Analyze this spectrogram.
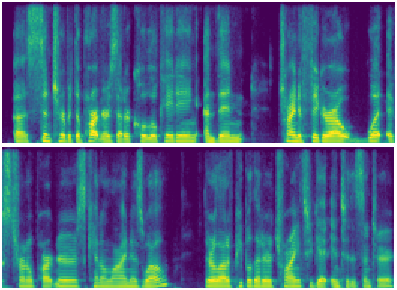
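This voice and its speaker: Speech comes at a moderate pace with an American accent. The recording is very clean and the background silent. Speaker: community center partnerships coordinator. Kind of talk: casual chat.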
